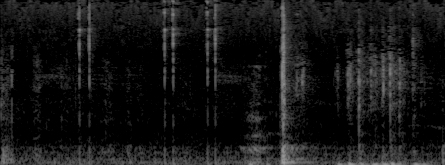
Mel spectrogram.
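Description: Computer keyboard being typed on: a few scattered key clicks, then a quick run of keystrokes near the end as a short word is typed.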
